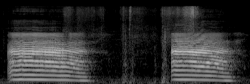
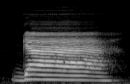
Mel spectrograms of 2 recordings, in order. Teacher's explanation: Mais sauf que c'est un accent qui descend, donc vous faites ga. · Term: l'accent descendant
